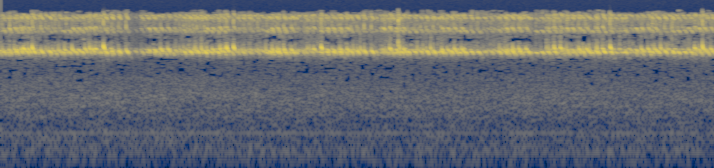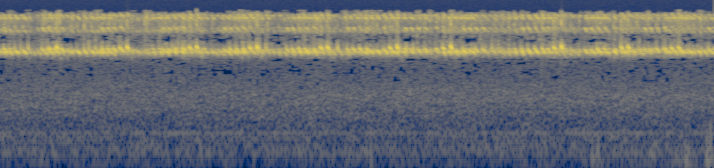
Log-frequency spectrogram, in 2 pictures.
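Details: Crickets singing on a stormy summer evening: a dense, continuous high trilling chorus with overlapping pulsed chirps and no other clear sounds.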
